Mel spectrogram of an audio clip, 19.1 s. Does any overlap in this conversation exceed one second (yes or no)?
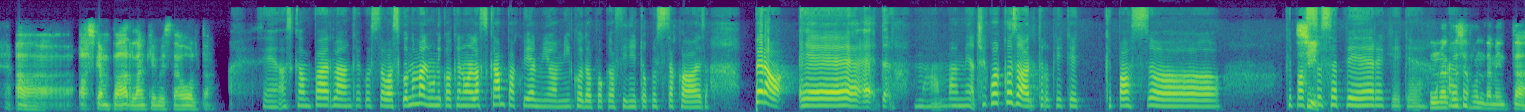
no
